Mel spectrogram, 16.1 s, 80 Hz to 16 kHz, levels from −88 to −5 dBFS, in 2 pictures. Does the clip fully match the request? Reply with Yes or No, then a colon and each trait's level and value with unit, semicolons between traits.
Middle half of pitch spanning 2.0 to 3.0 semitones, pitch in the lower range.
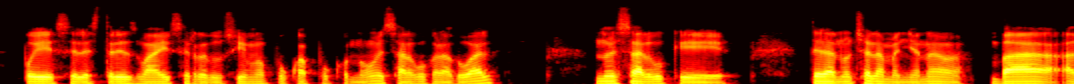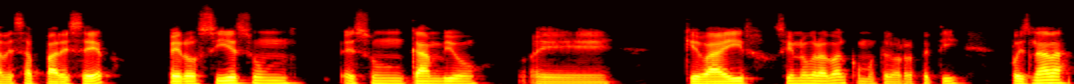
Yes: narrow, 2.4 semitones; low, 105 Hz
